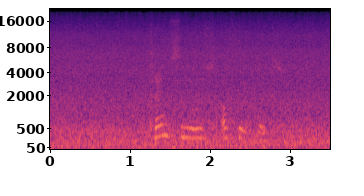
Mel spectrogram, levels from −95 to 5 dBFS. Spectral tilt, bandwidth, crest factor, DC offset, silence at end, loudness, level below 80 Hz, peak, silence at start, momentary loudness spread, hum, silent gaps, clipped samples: -4.5 dB/octave; over 20 kHz; 18 dB; under 0.1%; 0 s; -29 LUFS; -42 dBFS; -10 dBFS; 0 s; 5 LU; none; none; under 0.1%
